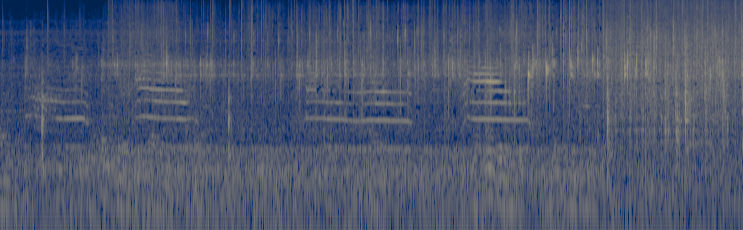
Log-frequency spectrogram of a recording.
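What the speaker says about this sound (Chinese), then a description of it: "现在再给它稍微煎一下。" Small wild stream fish, already fried once, sizzling again in a pan: a steady close crackle runs throughout while a cat meows repeatedly nearby, several drawn-out calls over the frying.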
